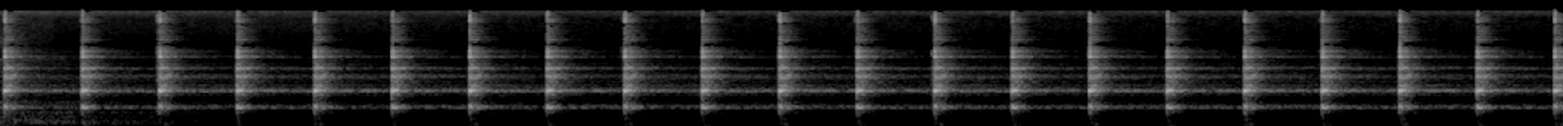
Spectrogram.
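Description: A short, ringing, wood-block-like tone repeating at an even pace, about two strikes a second: the steady beat of an EMDR bilateral-stimulation track.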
